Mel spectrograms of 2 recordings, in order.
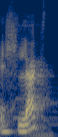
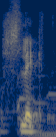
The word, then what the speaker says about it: schlecht: Así que recuerden siempre pronunciar su A umlaut como una E. Esto no es schlacht, sino schlecht.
